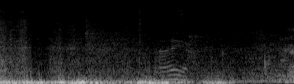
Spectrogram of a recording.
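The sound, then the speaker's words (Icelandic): Heavy wind buffets the microphone outdoors during an interview, a steady low rumbling roar with gusty surges, while a voice briefly sounds in the background. “Já, já, það er ekki þetta að taka viðtal út í þessu vindi, sko.”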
